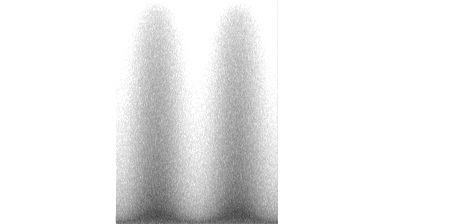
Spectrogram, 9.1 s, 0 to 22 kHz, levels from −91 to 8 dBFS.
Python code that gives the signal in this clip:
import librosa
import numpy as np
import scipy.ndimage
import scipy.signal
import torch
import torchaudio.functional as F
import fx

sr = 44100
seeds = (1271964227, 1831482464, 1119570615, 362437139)

y = fx.wind(sr, seeds[0], length_s=3.23, low_hz=220.0, high_hz=1100.0, q=1.1, gusts=2, swing_db=18)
